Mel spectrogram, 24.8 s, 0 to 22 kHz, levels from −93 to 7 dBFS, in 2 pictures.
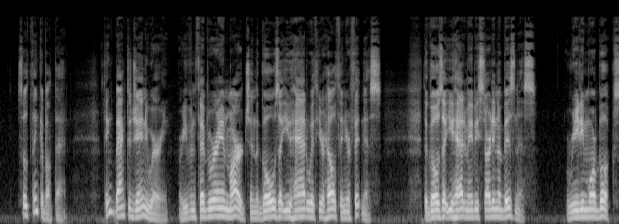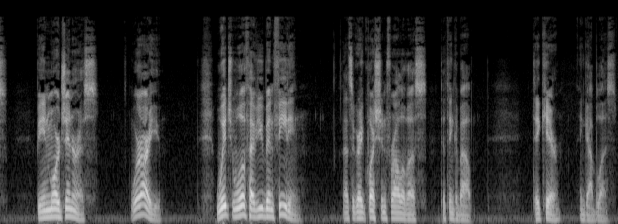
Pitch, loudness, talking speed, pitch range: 115 Hz, -16 LUFS, 160 wpm, 105-135 Hz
